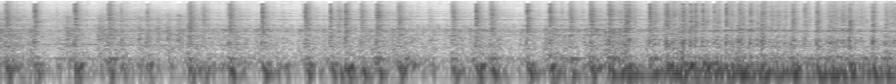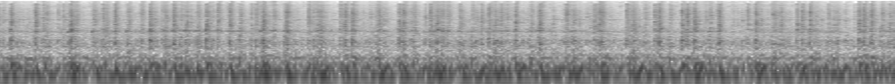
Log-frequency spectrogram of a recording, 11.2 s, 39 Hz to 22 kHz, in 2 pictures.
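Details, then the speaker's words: GTO V8 being tuned: a lumpy, slow idle that wavers, then picks up and steadies as the throttle blade on the throttle body is opened for more air. Idle is set too low and needs raising. "all right so now i'm actually getting that rpm to go up a little bit more on the idle speed we definitely need to add some more to it"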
